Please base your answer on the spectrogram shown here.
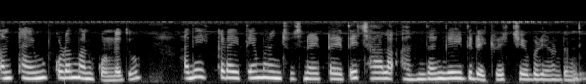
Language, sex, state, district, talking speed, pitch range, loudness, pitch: Telugu, female, Andhra Pradesh, Krishna, 155 wpm, 240-295 Hz, -13 LUFS, 270 Hz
